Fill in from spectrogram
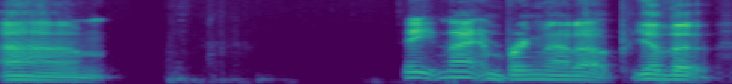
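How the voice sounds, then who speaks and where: A man's voice: mid-range voice, lively intonation, takes it slowly, a bit bright, smooth, dry recording. A man with an English accent, co-hosting a casual comics chat show, swearing freely and restarting his sentences. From England. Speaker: podcast co-host.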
